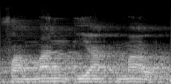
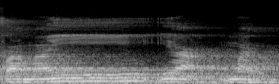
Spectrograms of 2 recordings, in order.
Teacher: Cuma idgham di sini menggunakan gunnah alias dengung. Faman bunyi n dilebur ke dalam bunyi ya menjadi famai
